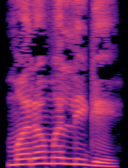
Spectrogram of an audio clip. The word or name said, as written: ಮುರಿಮಲಕು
